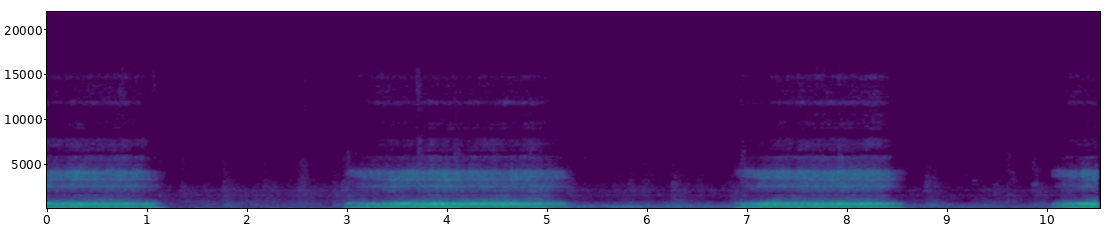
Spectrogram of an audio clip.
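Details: Adult male snoring during sleep: loud, rough snores with each breath, about 17 a minute, separated by quiet pauses, with faint rain in the background.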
